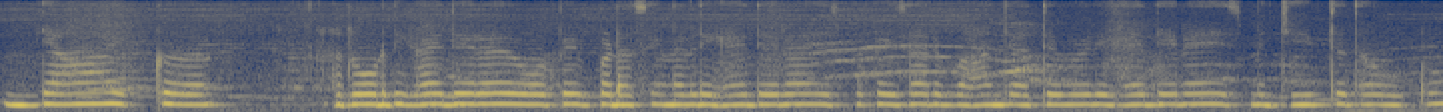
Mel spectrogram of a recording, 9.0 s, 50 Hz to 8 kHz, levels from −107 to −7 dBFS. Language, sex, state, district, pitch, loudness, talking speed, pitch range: Hindi, female, Bihar, Madhepura, 260 Hz, -32 LUFS, 205 wpm, 255-270 Hz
